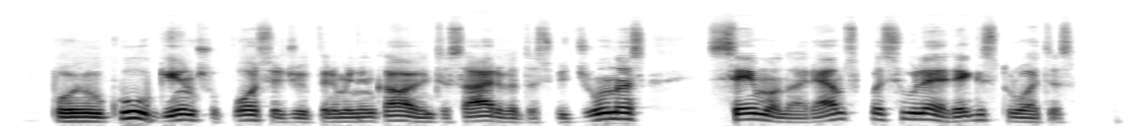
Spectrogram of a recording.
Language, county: Lithuanian, Kaunas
